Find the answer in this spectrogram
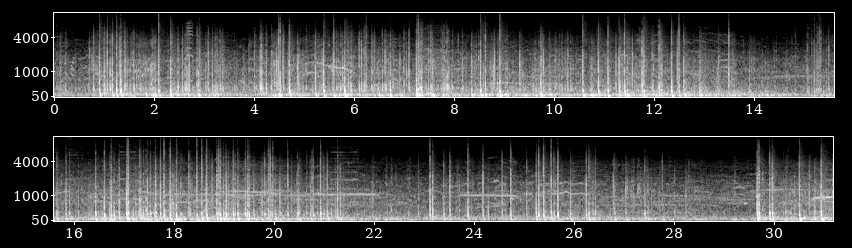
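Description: Fireworks display: a dense, continuous barrage of shell bursts, many bangs a second with crackle between them, and voices in the watching crowd beneath.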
